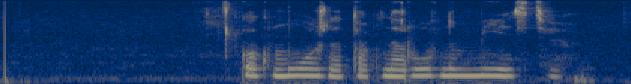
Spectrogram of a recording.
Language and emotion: Russian, sad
